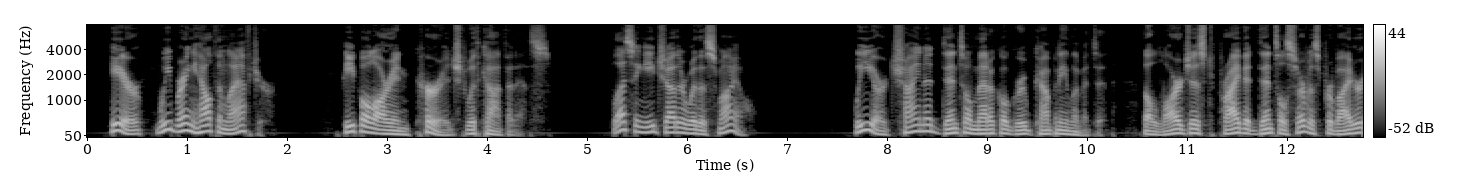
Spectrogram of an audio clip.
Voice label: 英文稿; 中国口腔医疗集团

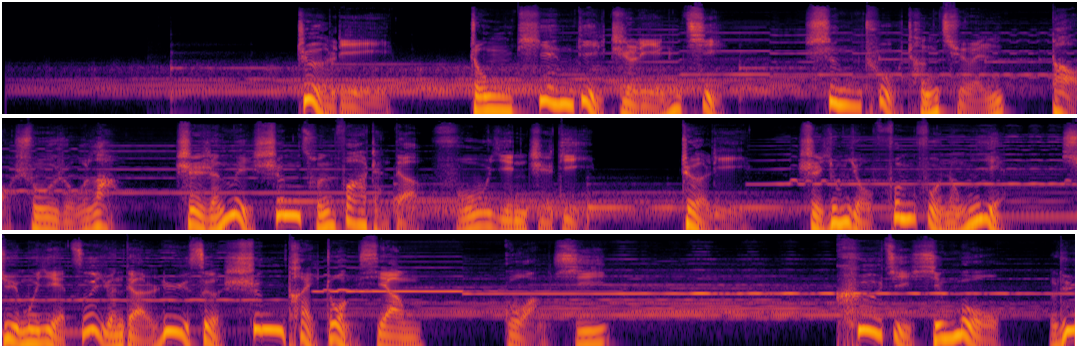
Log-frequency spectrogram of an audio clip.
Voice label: 男 宣传片 畜禽现代生态

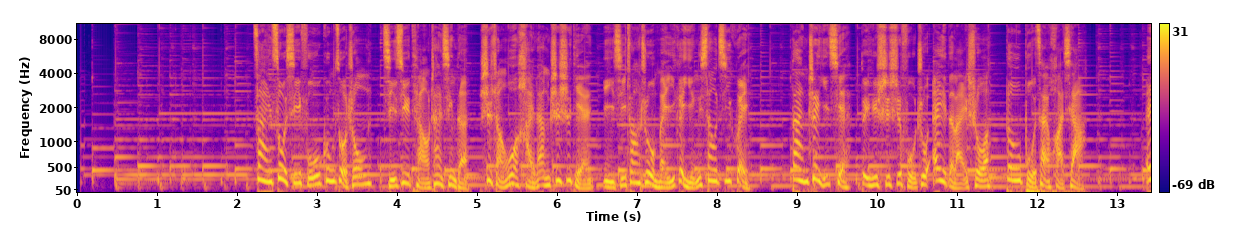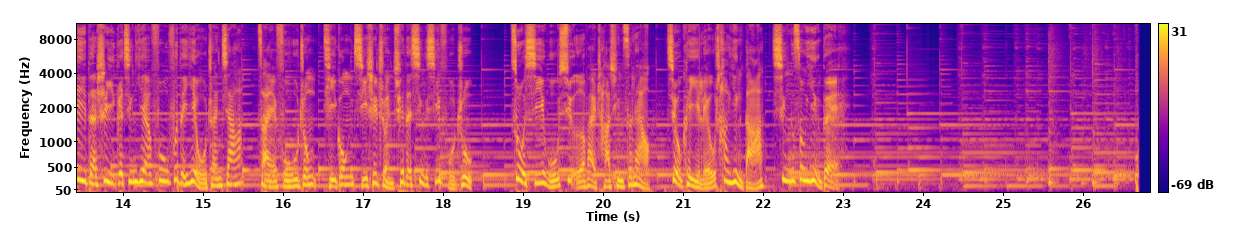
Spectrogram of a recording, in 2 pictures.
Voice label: 男 轻松 病毒 视频 感觉

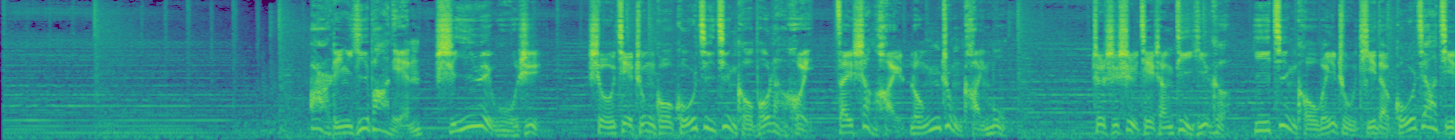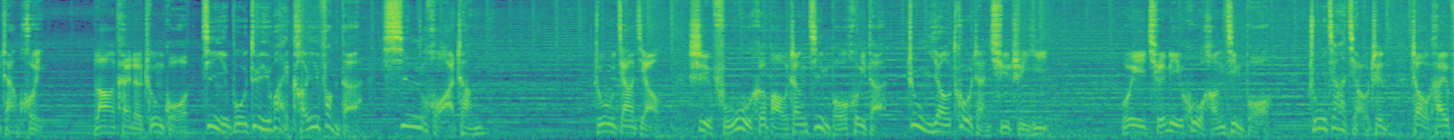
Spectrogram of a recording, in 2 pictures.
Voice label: 男 激昂高亢 汇报; 进口博览会汇报

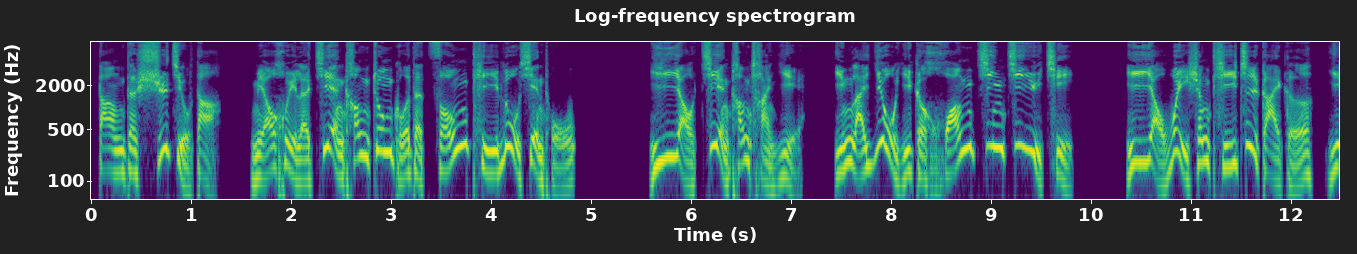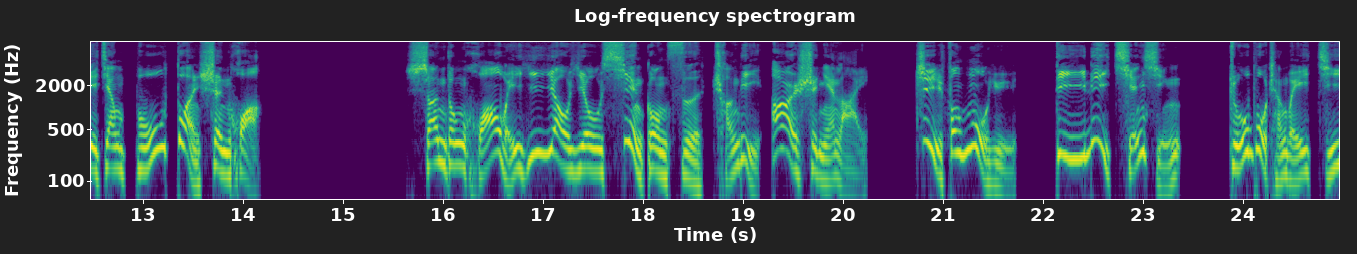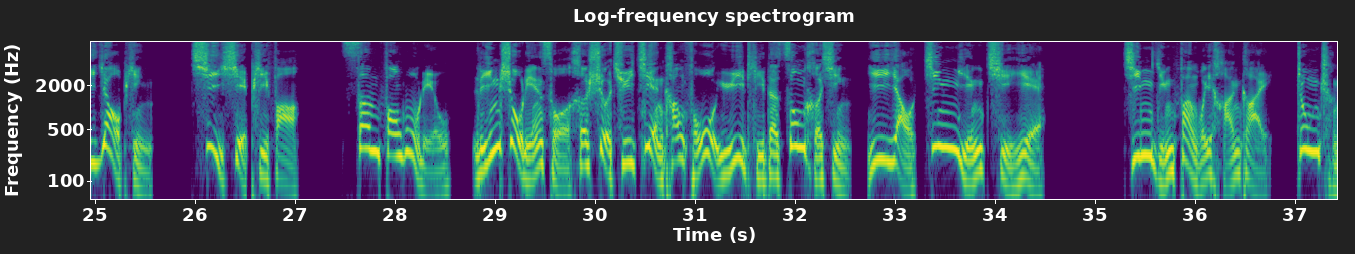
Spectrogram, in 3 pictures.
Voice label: 男 宣传片 医药

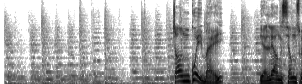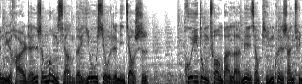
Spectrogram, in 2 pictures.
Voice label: 男 颁奖 激情 优秀教师

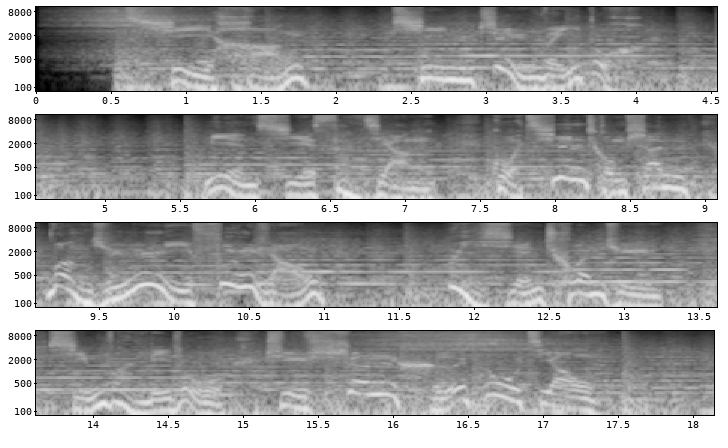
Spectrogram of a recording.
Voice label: 男 专题超大气

